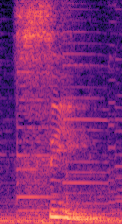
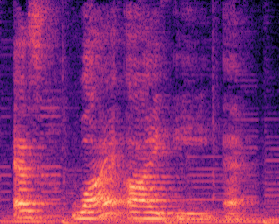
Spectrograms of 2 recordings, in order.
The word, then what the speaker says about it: Syiem: It's pronounced as seam. Like, think of the word seamless. Seam, that's it. In that word, it is S-E-A-M. Over here, it is S-Y-I-E-M. Seam. Some people also have a tendency to pronounce this as Syiem, which probably is fine if you're already familiar with the word seam, if you know that this word exists.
